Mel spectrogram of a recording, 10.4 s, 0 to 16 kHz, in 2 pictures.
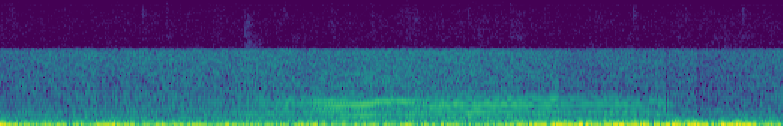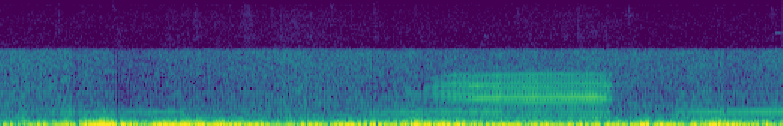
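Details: A cow gives several drawn-out, tonal moos, one long and wavering, then shorter steady ones, over a constant low rumble, heard within a 24-hour field soundscape sequence running from Melbourne to Indonesia.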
